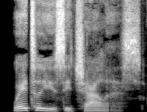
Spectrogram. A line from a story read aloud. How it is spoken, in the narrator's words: Ariaku said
